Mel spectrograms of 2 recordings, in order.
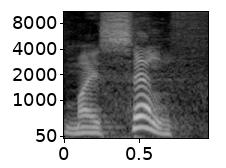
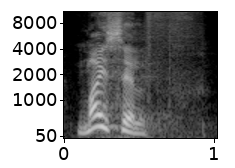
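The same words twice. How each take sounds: First: The stress is on the second syllable. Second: The stress is on the first syllable. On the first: The speaker calls it right. "The stress is on self itself" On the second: The speaker calls it wrong. "It is not myself"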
